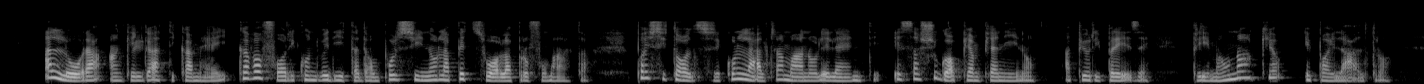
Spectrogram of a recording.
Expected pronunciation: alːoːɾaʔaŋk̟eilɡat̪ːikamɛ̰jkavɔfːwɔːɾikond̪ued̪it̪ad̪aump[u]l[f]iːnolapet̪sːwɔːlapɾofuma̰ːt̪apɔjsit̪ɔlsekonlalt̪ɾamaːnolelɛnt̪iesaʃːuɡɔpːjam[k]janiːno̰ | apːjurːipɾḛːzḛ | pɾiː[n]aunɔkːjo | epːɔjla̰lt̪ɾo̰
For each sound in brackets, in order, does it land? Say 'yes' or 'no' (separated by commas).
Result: no, no, no, no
